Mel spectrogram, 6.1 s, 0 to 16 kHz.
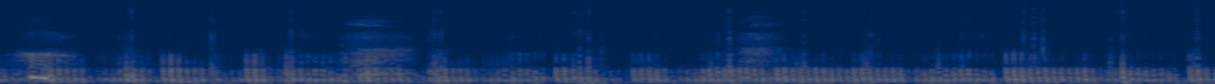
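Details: F2 Savannah cat purring loudly indoors while kneading a leopard-print pillow, excited as its owner arrives home from work; a steady low rumbling pulse runs throughout, with faint soft sounds above it.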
